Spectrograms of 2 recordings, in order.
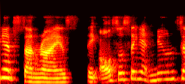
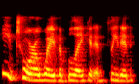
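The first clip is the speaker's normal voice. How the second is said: plain reading voice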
